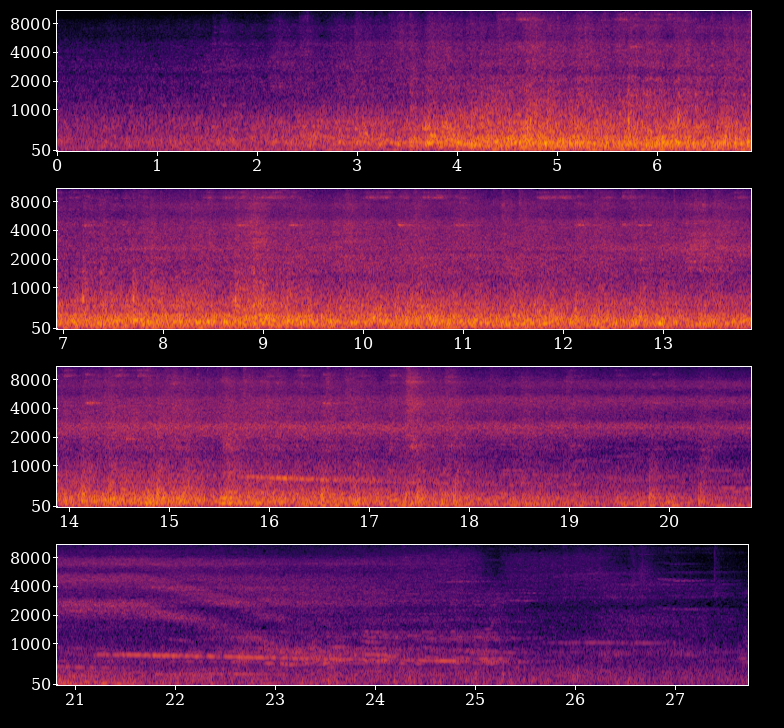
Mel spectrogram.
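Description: Electric commuter train running along the platform with a heavy wheel-on-rail rumble and a few sharp clacks. It swells over the first few seconds and fades slowly. Near the end, tones falling in pitch sound as a train slows.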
